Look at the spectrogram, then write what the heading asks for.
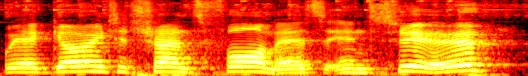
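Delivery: fake British accent, very high and very loud. Voicing the mayor addressing the people: put-on british accent. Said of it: "Why am I British?".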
